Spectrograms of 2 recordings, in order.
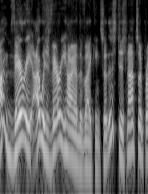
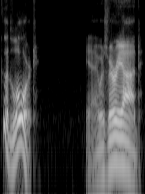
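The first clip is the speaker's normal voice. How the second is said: usual speaking voice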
